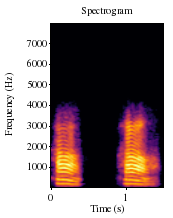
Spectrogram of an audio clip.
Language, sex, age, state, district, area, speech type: Maithili, female, 60+, Bihar, Samastipur, urban, conversation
